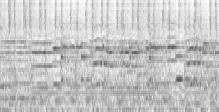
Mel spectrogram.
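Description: Dance music led by a violin over a fast, steady beat.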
